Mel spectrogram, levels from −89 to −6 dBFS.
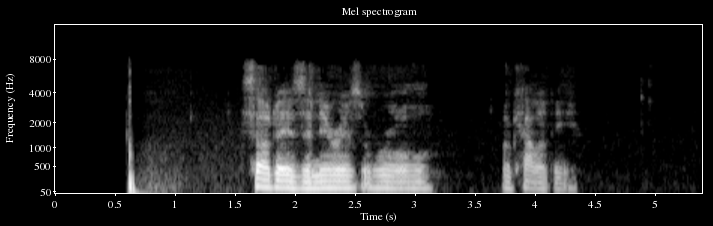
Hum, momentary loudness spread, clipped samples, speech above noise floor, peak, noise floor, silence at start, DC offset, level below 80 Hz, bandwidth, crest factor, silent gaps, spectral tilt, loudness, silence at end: none; 19 LU; under 0.1%; 58 dB; 0 dBFS; -74 dBFS; 0.6 s; under 0.1%; -40 dBFS; 7.6 kHz; 20 dB; none; -9 dB/octave; -17 LUFS; 1.05 s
